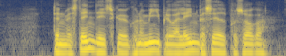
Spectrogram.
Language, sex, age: Danish, male, 24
